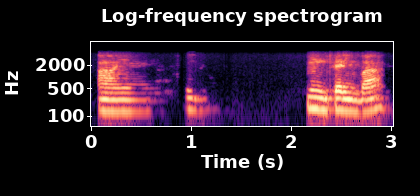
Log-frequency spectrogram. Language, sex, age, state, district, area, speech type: Tamil, male, 18-30, Tamil Nadu, Perambalur, rural, conversation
